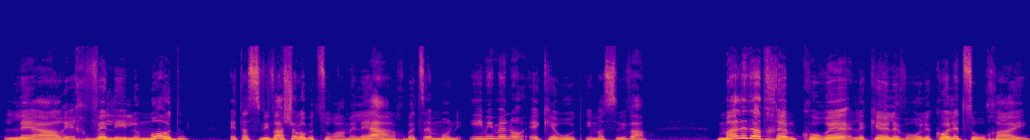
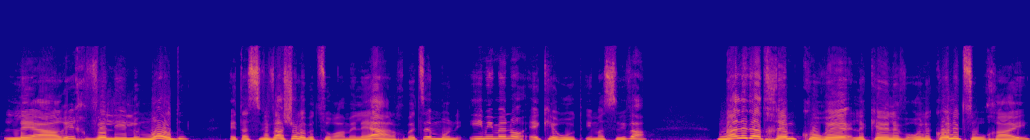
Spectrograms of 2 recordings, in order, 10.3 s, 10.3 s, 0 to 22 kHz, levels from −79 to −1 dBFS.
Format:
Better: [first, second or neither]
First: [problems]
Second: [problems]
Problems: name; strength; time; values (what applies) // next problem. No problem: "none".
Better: first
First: none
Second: distortion; slight; 9% of the sound clipped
